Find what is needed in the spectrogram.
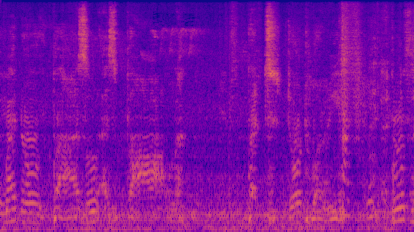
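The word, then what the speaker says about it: Bâle: Now, some of you might know of Basel as Baal. But don't worry, both the same place. Baal is the French pronunciation and Basel the German.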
